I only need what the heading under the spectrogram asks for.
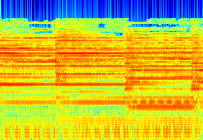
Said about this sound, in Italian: Allora, siamo arrivati al momento del suonare la campana. Andiamo a suonarla? È pronto che suoniamo? Suoniamo. Per chi suona la campana?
